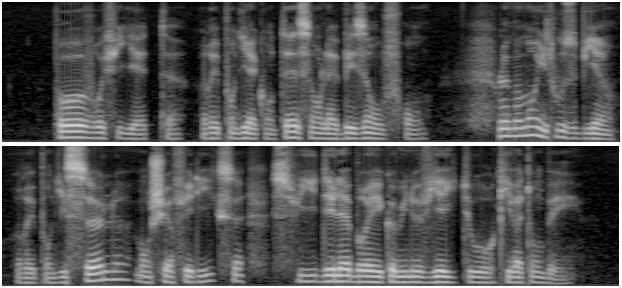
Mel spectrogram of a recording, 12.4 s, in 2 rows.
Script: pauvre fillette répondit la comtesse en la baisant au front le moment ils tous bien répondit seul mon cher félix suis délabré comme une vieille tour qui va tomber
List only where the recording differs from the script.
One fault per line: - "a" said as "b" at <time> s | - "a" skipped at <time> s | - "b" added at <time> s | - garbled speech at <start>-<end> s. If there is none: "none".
none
